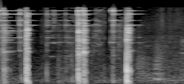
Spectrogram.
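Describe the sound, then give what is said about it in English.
Several sharp metallic clinks and jangles from a belt buckle rattling against itself, fairly loud, come in quick irregular bursts with short quiet gaps between them. “It's actually a belt.”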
